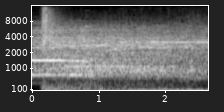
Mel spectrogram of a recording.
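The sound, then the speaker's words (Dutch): A dense wash of audience applause and cheering welcoming guest René Vroge, steady and loud from start to finish, with a brief sharp burst right at the beginning and no talking. “Lieve mensen, mag ik een heel hartelijk applaus voor René Vroge!”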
